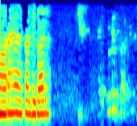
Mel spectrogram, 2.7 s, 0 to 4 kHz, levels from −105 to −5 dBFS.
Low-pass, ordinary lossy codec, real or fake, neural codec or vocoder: 3.6 kHz; MP3, 16 kbps; real; none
